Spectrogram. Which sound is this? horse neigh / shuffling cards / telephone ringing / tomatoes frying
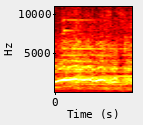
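horse neigh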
